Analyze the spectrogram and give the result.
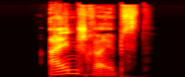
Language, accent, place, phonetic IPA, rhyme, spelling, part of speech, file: German, Germany, Berlin, [ˈaɪ̯nˌʃʁaɪ̯pst], -aɪ̯nʃʁaɪ̯pst, einschreibst, verb, De-einschreibst.ogg
- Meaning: second-person singular dependent present of einschreiben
